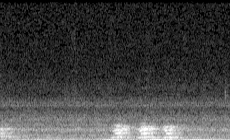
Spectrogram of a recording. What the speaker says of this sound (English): As the dog barks outside, which you guys can probably hear.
